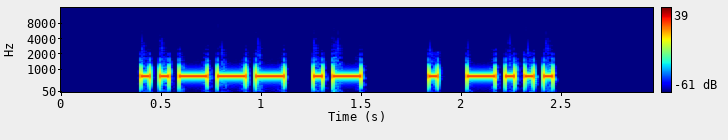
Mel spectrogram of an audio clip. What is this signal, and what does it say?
Morse code, heard as a keyed tone, about 25 wpm, 700 Hz. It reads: 2A EB
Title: Field Day Exchanges - 25wpm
